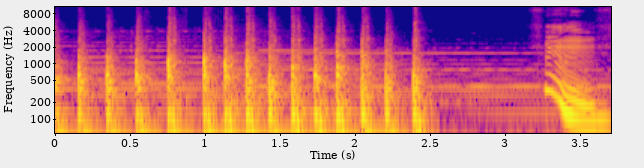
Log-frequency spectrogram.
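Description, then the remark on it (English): A quick, steady run of about fifteen sharp knocks on a door, fairly loud, stopping abruptly and followed by a brief sliding, descending tone. “I wonder who else could be at the door.”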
